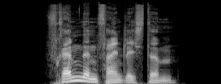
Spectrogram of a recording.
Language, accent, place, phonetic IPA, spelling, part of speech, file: German, Germany, Berlin, [ˈfʁɛmdn̩ˌfaɪ̯ntlɪçstəm], fremdenfeindlichstem, adjective, De-fremdenfeindlichstem.ogg
- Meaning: strong dative masculine/neuter singular superlative degree of fremdenfeindlich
